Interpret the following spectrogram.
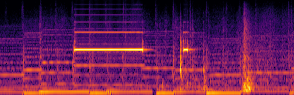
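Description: Electric range's kitchen timer going off: one long, steady, high beep of about a second, starting about a second in, as the countdown runs out. It plays over background music, and a couple of short knocks follow near the end.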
